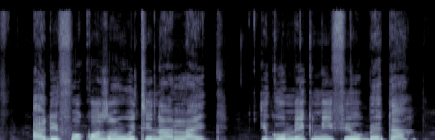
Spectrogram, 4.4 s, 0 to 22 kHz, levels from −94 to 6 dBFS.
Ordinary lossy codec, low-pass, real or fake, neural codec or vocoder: none; none; real; none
